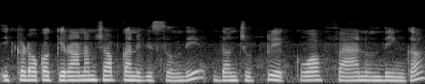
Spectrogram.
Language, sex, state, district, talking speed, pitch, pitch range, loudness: Telugu, female, Andhra Pradesh, Anantapur, 170 wpm, 195 Hz, 185-200 Hz, -15 LUFS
